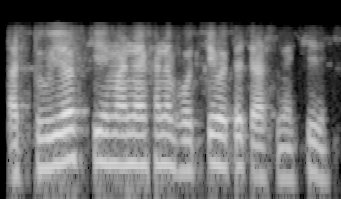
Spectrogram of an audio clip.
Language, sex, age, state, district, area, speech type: Bengali, male, 18-30, West Bengal, Purba Bardhaman, urban, conversation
